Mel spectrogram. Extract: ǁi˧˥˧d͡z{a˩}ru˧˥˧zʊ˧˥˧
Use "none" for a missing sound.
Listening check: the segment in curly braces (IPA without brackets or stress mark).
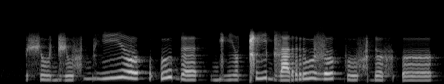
a˩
